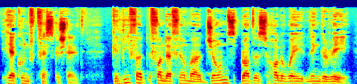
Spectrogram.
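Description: A man's voice: mid-range voice, unhurried, close to an everyday voice. Man playing pedantic, deferential detective sergeant. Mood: precise, reporting. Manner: deferential, formal, precise. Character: dutiful, pedantic, literal-minded police detective sergeant. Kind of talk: German radio crime drama acting.

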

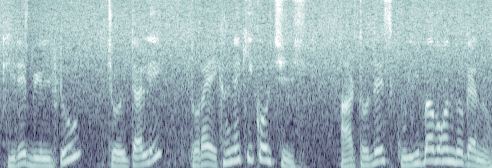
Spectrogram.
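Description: A man's voice: mid-range voice, expressive, a little fast, noisy background, lightly acted. A man playing a caring, worried village farmer, husband and father in a Bengali cartoon story. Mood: hurried.

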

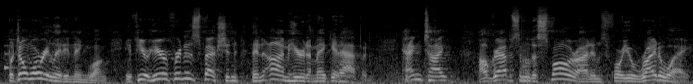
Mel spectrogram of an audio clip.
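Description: An actor voicing a nervous warehouse clerk in a video game, talking in a flustered, anxious, over-eager way, with music playing behind. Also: male voice, fairly high pitch, big pitch swings, quick pace, pushed and bright, slight background noise. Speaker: game character.

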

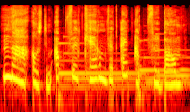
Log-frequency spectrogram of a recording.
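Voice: sits high, unhurried, music in the background. An actor voicing a naive, stubborn and playful little boy king in a children's cartoon. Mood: eager, confident. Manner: playful, self-assured, naive.

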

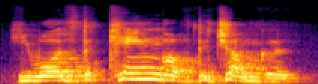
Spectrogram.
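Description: A woman in her forties with an Indian accent, telling a children's story with deliberate, emphatic repetition. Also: medium pitch, expressive. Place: small indoor room. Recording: roomy echo.

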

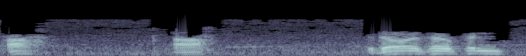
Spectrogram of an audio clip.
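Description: A man's voice: mid-range voice, unhurried, natural voice. An actor playing a commanding, self-assured and incisive male detective in a radio drama. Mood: decisive. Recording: muffled old radio broadcast, faint noise.

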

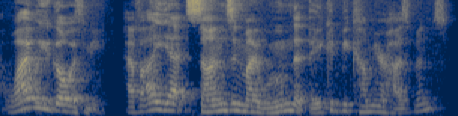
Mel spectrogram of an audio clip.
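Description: A man's voice: a little high, lively intonation, normal speed, a bit bright. A man voicing a weary older widow who firmly urges her daughters-in-law to go back home. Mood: urging. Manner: pleading, motherly, firm. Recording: roomy echo.

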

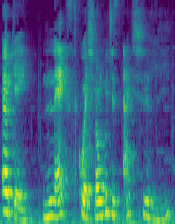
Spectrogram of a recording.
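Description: A woman's voice: medium pitch, animated, takes it slowly. A woman in her thirties from Cameroon, a vlogger mother hosting a casual family quiz at home in a playful, teasing way. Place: indoor living room at home. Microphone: camera set back from the speaker. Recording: echoey room, distant camera, faint music.

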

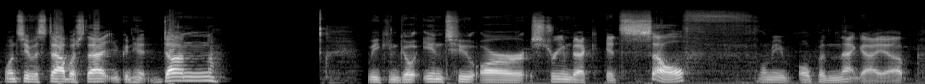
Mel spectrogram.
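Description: A man giving a casual software tutorial as a streamer, explaining things informally step by step. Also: on the low side, expressive, takes it slowly. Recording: music behind the voice. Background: background music.

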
